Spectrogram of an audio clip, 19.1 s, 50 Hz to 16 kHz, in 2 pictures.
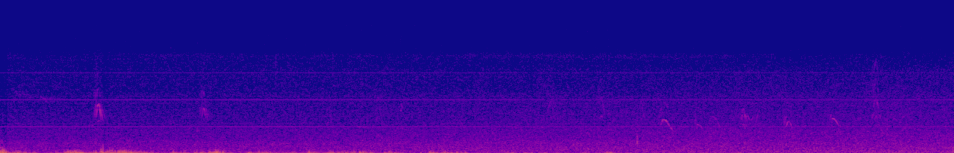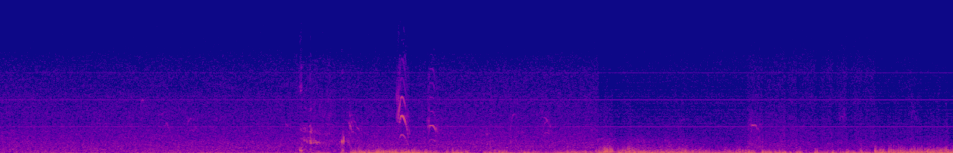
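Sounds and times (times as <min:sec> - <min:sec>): wind buffeting microphone: 0:00.0 - 0:06.3, 0:11.2 - 0:19.0
birds chirping: 0:00.2 - 0:02.4, 0:04.9 - 0:09.2, 0:10.2 - 0:15.4.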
